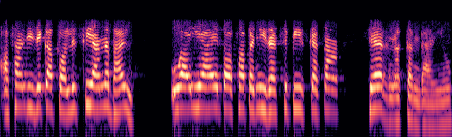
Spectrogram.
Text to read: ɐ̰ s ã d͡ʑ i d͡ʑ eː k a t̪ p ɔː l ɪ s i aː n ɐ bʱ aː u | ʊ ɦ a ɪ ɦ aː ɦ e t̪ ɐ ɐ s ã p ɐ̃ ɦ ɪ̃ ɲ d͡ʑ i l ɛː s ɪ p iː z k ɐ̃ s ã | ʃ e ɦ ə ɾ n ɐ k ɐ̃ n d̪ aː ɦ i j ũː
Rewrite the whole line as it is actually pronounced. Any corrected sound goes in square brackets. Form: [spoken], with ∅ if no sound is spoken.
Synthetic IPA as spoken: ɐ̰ s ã d͡ʑ i d͡ʑ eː k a [∅] p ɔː l ɪ s i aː n ɐ bʱ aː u | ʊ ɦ a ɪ ɦ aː ɦ e t̪ ɐ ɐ s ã p ɐ̃ ɦ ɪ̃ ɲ d͡ʑ i [ɾ] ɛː s ɪ p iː z k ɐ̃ s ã | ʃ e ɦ ə ɾ n ɐ k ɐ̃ n d̪ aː ɦ i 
